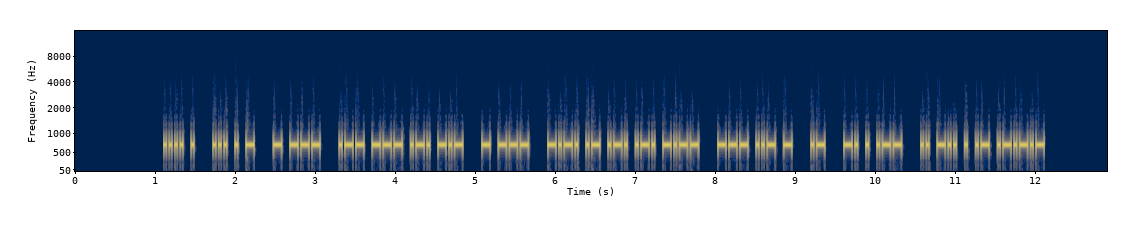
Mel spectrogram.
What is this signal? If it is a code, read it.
Morse code, heard as a keyed tone, about 34 wpm, 700 Hz. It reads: HE SET TO WORK TO CARRY OUT A NEW IDEA.
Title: Sentences from Top 1000 Words - Review Part 1 - 35wpm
